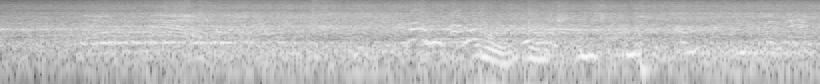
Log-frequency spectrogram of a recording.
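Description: Pool water splashing and sloshing against a camera held at the water's surface, a steady loud rush of noise, with voices faintly in the background.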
